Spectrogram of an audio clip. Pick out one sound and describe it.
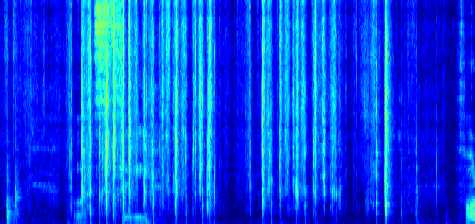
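Playing cards riffle and flutter as a deck is shuffled by hand.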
